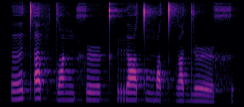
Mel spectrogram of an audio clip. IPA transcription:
ə tʼ a f dˤ ə˞ ŋ x ə˞ kʰ r ə˞ tˤ ŋ͡m ʊ tˤ ɡ ə d ə˞ x

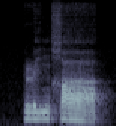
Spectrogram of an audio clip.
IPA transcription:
ɭ i ŋ χ a

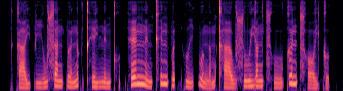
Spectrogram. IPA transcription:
k aː˨ j p iː˨˥ w s ɐ˧ n p ɵ˨˥ n ʊ˨˥ k̚ t̪ʰ e˨˧ j n̪ ɪ˨˥ ŋ kʷʰ ɪ˧ k̚ h ɛː˥ ŋ n̪ ɪ˨˥ ŋ kʰ ɪ˥ ŋ p ɵ˨˥ t̚ kʷ iː˨˥ t̚ w ʊ˨˩ ŋ ɐ˥ m kʰ aː˨ w s uː˧ j ɐ˧ ŋ t͡sʰ uː˨˥ k ɵ˥ n t͡sʰ ɔː˨ j k ʊ˨ k̚

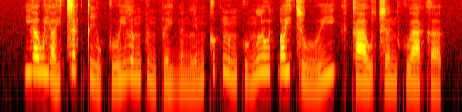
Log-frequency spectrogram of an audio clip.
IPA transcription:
j ɐ˥ w j ɐ˨˥ j t͡s ɐ˥ k̚ t̪ iː˨˩ w k uː˨˧ j l ʊ˨˧ ŋ p ɪ˨˩ ŋ p e˨˩ j n̪ ɵ˨˩ n l ɪ˨˥ ŋ k ʊ˥ k̚ n̪ ʊ˨˧ ŋ kʷ ɐ˨˥ ŋ l uː˥ t̚ ɔː˥ j t͡s uː˨˥ j | k aː˧ w t͡s ɵ˧ n kʷ aː˧ k ɐ˨ k̚

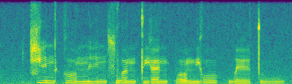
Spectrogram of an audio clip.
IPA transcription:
t͡ɕ i˥˨ n k ɤ˥˨ n̪ i˨˦ n s w ə˥˨ n t̪ j ɛ˦ n p ɤ̰˨˩ n̪ j o˦ ʊ̯ k w e˨˦ ɪ̯ t̪ u˨˦

